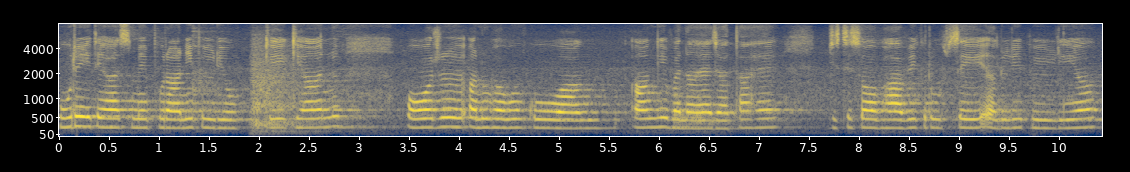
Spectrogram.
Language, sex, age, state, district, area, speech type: Hindi, female, 18-30, Madhya Pradesh, Hoshangabad, rural, spontaneous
